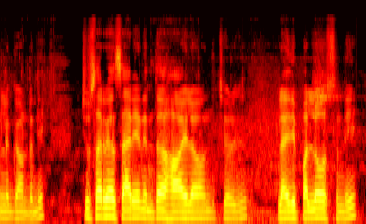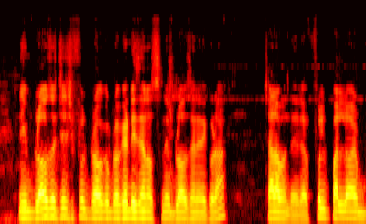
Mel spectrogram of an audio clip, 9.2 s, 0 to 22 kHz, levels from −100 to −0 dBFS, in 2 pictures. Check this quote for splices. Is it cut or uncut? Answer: uncut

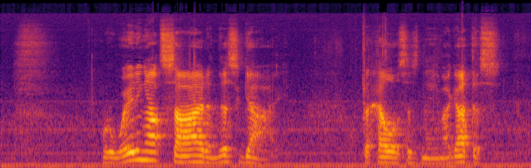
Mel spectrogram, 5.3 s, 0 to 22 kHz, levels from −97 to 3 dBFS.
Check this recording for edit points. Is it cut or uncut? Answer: cut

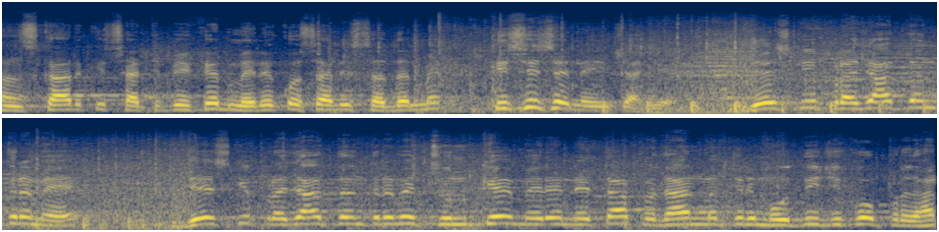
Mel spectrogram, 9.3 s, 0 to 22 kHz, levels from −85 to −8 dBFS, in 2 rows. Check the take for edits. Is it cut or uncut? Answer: uncut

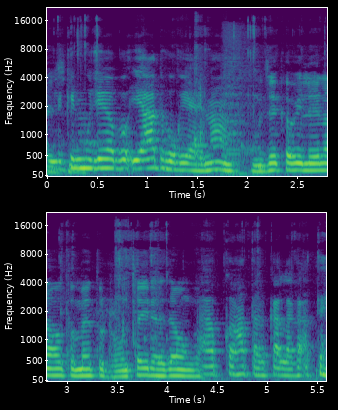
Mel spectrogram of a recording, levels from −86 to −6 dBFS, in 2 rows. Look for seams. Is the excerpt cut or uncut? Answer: cut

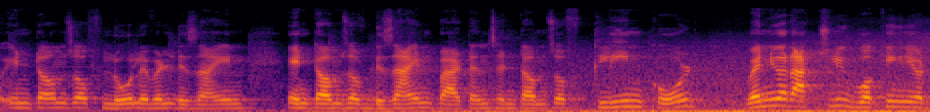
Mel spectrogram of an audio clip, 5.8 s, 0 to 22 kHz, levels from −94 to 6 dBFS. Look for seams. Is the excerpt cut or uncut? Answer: uncut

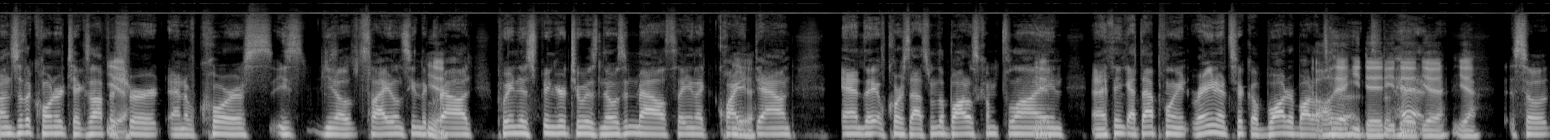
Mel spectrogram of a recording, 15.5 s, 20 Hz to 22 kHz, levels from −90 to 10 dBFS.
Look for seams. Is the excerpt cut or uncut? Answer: uncut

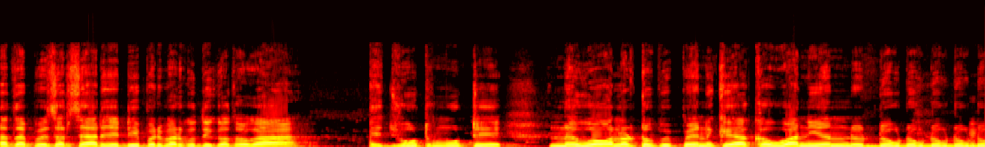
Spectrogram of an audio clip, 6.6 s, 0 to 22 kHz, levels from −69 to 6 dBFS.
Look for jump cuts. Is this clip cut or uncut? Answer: cut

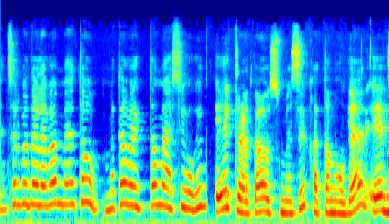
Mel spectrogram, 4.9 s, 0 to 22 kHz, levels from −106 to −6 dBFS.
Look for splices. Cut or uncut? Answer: cut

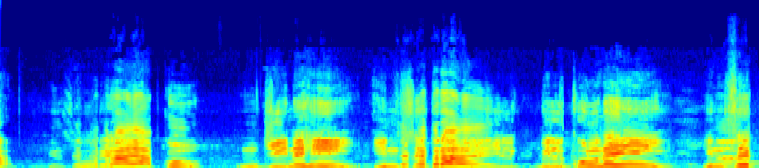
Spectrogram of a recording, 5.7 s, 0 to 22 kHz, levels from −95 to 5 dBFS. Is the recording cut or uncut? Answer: uncut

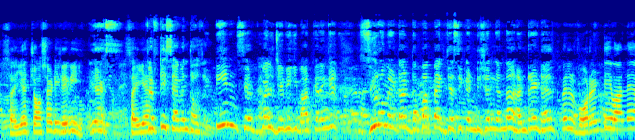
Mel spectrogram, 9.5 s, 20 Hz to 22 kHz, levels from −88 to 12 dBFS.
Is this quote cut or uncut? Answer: cut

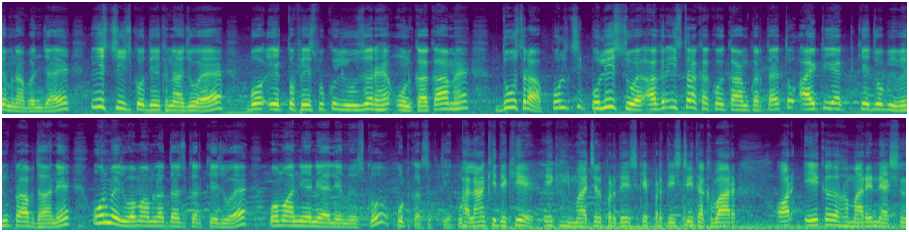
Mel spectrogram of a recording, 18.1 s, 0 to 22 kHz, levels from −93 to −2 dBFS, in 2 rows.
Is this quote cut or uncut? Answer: cut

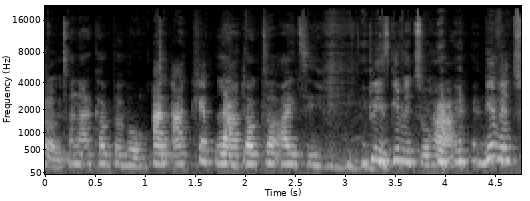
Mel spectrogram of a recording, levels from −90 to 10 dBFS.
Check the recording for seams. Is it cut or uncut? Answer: uncut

